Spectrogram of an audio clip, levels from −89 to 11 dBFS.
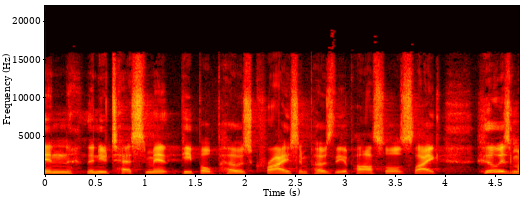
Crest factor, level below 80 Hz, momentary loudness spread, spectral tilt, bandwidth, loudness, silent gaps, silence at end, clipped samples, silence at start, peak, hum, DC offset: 20 dB; -78 dBFS; 9 LU; -0.5 dB/octave; 16.5 kHz; -22 LUFS; none; 0 s; under 0.1%; 0 s; -4 dBFS; none; under 0.1%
